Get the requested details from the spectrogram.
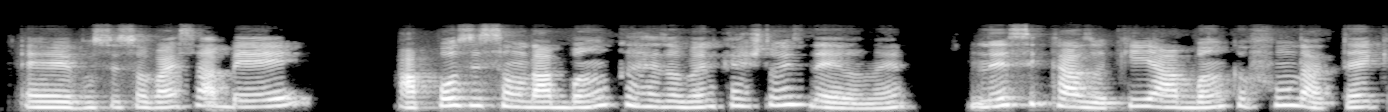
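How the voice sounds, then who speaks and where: A woman with a Brazilian Portuguese accent teaching a grammar lesson for exam prep. She explains step by step, slowly drawing out syllables and checking in with "né?" and "tá?". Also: mid-range voice, dull audio. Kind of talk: slide-based grammar lesson.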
